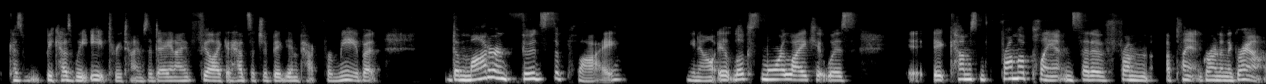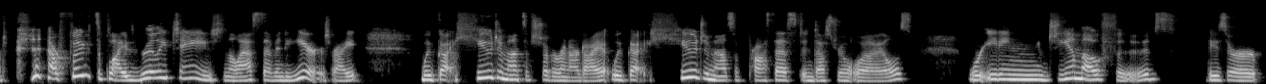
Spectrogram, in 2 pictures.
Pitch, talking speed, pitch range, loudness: 210 Hz, 195 wpm, 185-245 Hz, -17 LUFS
